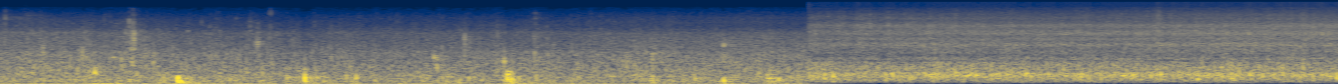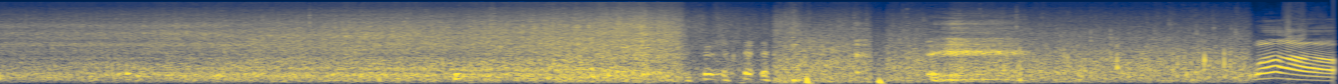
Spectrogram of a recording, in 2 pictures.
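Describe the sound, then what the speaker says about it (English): A flash flood roars through a dry riverbed in the Namibian desert, its dirty water carrying wood. The loud, continuous rush swells midway, with wind buffeting and scattered knocks and thuds. "Angry water."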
